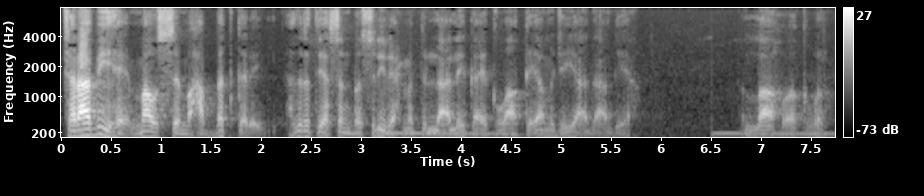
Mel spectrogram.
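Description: A man preaching a sermon as a story, with emotive delivery that swells loud and then drops low. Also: gravelly, breathy edge, dull audio.

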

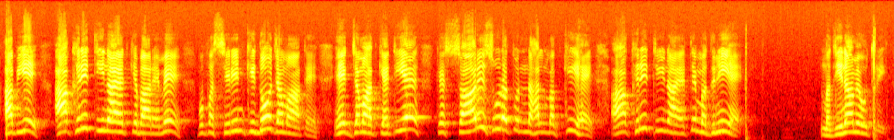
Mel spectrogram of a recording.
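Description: A man giving an animated sermon of Quran commentary, rising to loud, emphatic peaks. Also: extremely high pitch. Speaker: preacher.

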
